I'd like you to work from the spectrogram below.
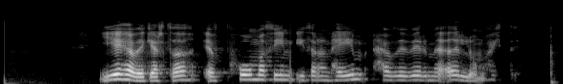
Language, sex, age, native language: Icelandic, female, 30-39, Icelandic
